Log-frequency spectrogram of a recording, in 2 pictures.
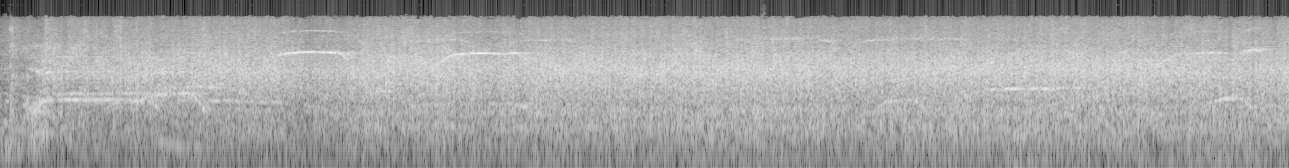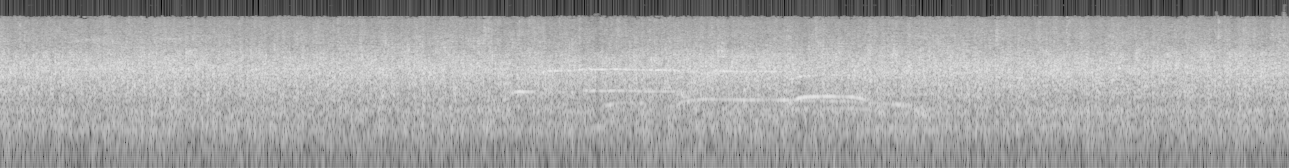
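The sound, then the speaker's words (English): Sustained, loud applause from a large audience as Donald Trump holds up the Washington Post front page reading 'Trump acquitted'. A dense wash of clapping with scattered cheers and whistles rising above it fills the whole stretch. “He's holding that paper up for the duration of that applause.”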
